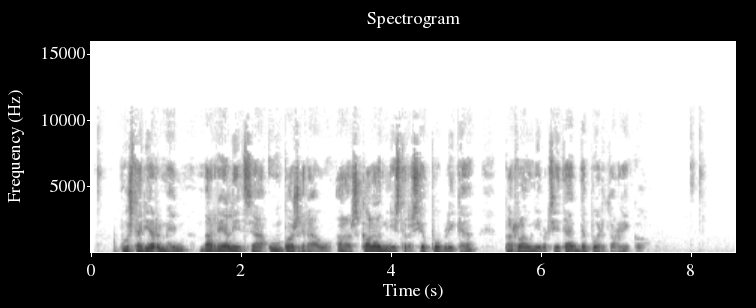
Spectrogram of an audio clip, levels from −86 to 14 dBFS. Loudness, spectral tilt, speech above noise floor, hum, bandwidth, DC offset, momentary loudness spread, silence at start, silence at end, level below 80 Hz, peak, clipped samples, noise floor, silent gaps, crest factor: -20 LUFS; -6.5 dB/octave; 48 dB; none; 9.4 kHz; under 0.1%; 13 LU; 0.3 s; 1.25 s; -58 dBFS; -4 dBFS; under 0.1%; -67 dBFS; none; 16 dB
